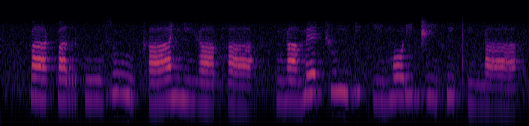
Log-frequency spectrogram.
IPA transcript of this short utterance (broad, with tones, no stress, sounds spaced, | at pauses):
k͡p aː˨ k͡p a˨ r p uː˨ z uː˦˨ kʰ aː˨˦ ɲ ĩ˨ ɣ a˨ pʰ a˨ | ŋ a˨ m ɛ˦ t͡ʃ u˦ ŋ b i˦ k i˨ m ɔ˦ ɾ i˦ d͡ʒ i˦˨ f ĩ˦ tʰ ĩ˨ ŋ aː˨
